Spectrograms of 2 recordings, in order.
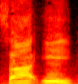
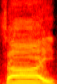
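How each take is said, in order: First: The final i is drawn out as a separate syllable. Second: The final i is short and glides off. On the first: The speaker calls it wrong. "আমরা এমন পড়ছি না" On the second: The speaker calls it right. "যেমন চাই"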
